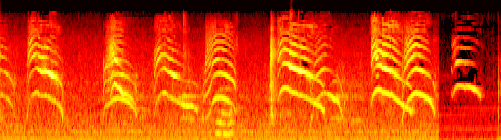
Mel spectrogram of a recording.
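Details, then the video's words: Cat calls: high-pitched, clear meows repeated roughly once a second, each rising then falling, over a faint steady low hum. "cats voice/ lovely cats."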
